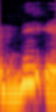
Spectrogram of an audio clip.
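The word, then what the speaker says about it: the: पे इसको क्या पढ़ेंगे, दी एलिफेंट। क्यों? वॉवेल से पहले जब भी द का प्रयोग होता है उसे हम द नहीं पढ़ते, उसे हम दी का उच्चारण करते हैं।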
